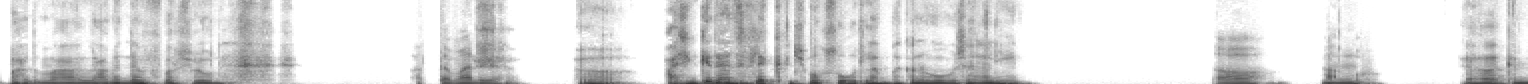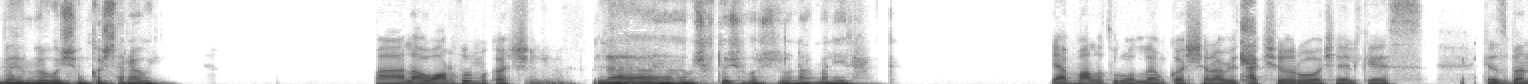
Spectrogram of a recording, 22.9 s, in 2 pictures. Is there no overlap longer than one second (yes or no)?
yes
